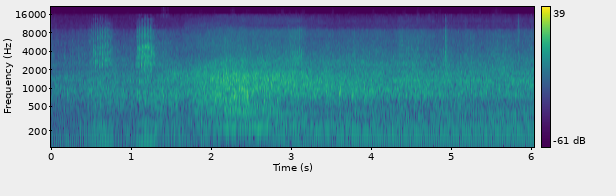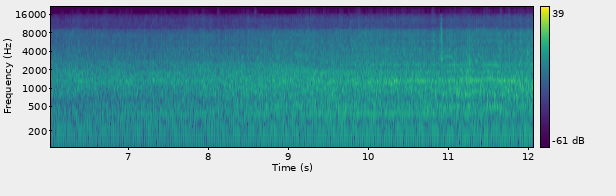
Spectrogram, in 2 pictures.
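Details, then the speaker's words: Revived Farmall H tractor running after a drive: a lumpy, choppy beat of about four a second with sharp spits and pops from the exhaust. The owner attributes the spitting to its lumpy cam. "how about that about a new favorite thing got a hog ass cam you hear that thing spitting"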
